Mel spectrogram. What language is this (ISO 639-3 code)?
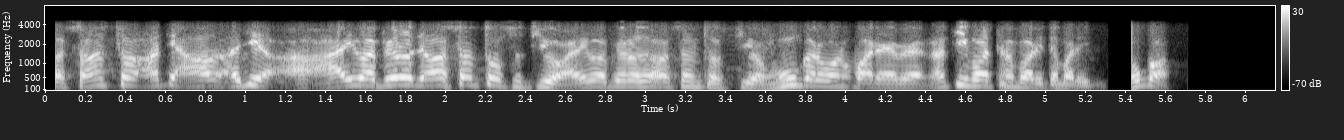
guj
